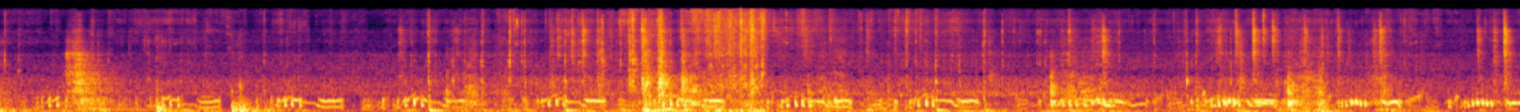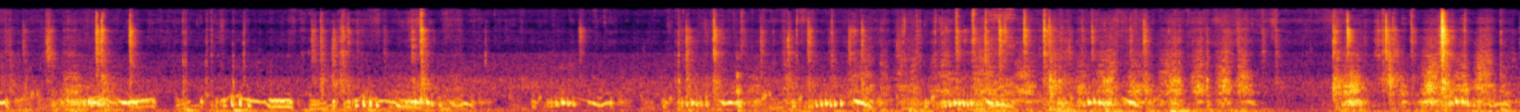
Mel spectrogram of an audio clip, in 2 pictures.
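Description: Domestic pigeons cooing over and over, low coos following one another through the whole stretch, with a few short rustles and taps among them.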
